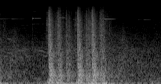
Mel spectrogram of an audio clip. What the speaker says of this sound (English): Hopefully they don't hear these gunshots.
